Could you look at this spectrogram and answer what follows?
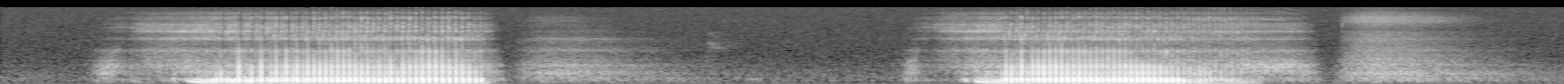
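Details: Snoring: two loud, low rattling snores on breathing in, each followed by a softer breath out.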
